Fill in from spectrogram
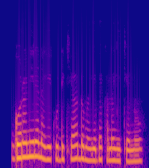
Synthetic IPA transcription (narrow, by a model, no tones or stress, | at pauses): ɡɔɾaniɾɛnaɣikudikjaɔdomaɣeðɛkanaɣikeno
